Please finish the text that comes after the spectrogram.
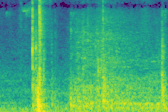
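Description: Doors of a camper van under construction are handled: a sharp thud near the start, then sliding and clunking mechanical sounds at close range, with no talk.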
